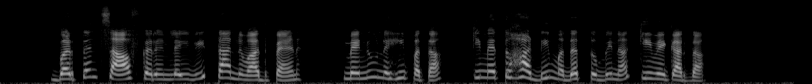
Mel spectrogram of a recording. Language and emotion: Punjabi, happy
